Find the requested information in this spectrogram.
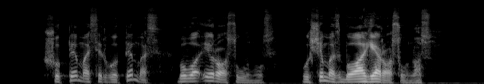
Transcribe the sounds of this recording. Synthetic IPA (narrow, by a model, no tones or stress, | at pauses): ʃʊpʲɪmɐsɪɾɣʊpʲɪmɐsbʊʋoːʔɪɾoːsuːnuːs | ʊʃʲɪmɐsbʊʋoɡʲæɾoːsuːnoːs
